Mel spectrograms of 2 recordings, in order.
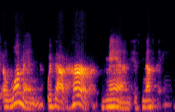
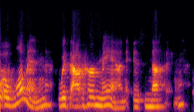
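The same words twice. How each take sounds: First: "her" lifted with a rise, slow with pauses; second reading, new phrasing. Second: Slow, even reading of the sentence; first reading. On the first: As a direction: lean on "her" and pause before "man". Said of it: "how I'm emphasizing the words, where I pause". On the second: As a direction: read it slowly, no special stress. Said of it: "Or I could say it this way". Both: Shown as a demonstration.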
